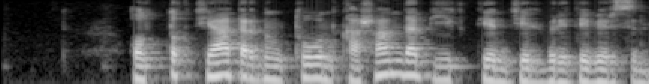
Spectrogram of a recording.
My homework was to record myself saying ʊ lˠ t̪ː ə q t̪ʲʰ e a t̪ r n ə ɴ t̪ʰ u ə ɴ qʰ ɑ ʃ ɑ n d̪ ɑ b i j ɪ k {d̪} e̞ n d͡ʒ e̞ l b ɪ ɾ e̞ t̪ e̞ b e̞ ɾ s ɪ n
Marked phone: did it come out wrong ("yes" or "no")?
yes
